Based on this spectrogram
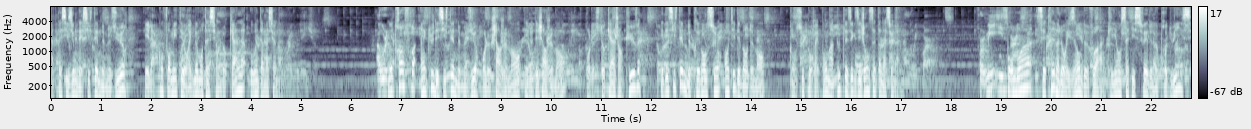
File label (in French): voice over terminaux petroliers; French; endress-hauser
